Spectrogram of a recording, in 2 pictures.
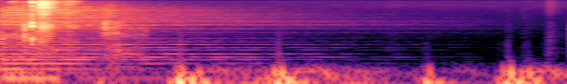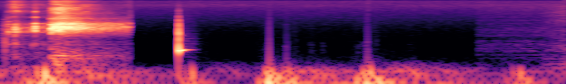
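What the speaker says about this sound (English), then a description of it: "There's like a heartbeat on the model." A rhythmic heartbeat sound effect pulses from a game model in Aether Chronicles' corrupted forest, slow low thumps repeating steadily after an opening swell, with a brief whoosh and faint click partway through and no talking.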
